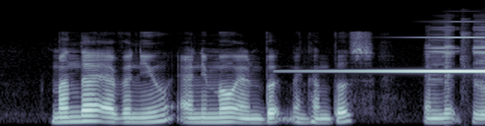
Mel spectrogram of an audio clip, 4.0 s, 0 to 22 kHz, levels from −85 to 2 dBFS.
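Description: At 2.28 s a loudspeaker feedback squeal begins and continues to the end of the clip at 4.05 s. The microphone is picking up its own loudspeaker, and at 2.2 kHz the loop gain passes unity, so that tone feeds on itself. It swells over about a second and a half into a piercing whistle roughly 10 dB above the speech. On a spectrogram it draws a single bright horizontal line at 2.2 kHz that thickens as it grows, and the waveform envelope swells steadily.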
